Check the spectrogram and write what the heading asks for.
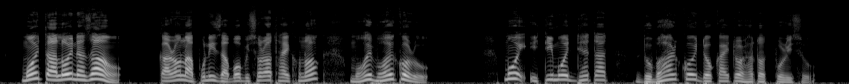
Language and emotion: Assamese, fearful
